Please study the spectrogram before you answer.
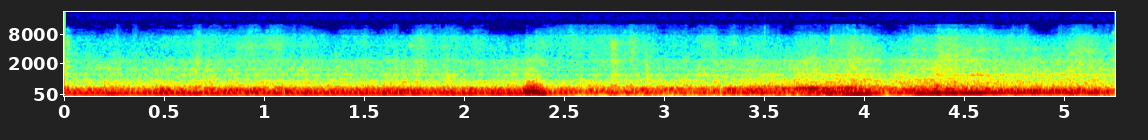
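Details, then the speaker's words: Audi Q7 3.0 TDI at full lock in a tight turn: low engine rumble with heavy driveline thumps, car shaking as the failing transfer case binds up and releases; fluid burnt with metal shavings, tyres skipping. "You can if you can hear that, you can hear it knocking in the driveline. The whole car shakes. There it goes. So it's binding up, releasing, binding up, and releasing."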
